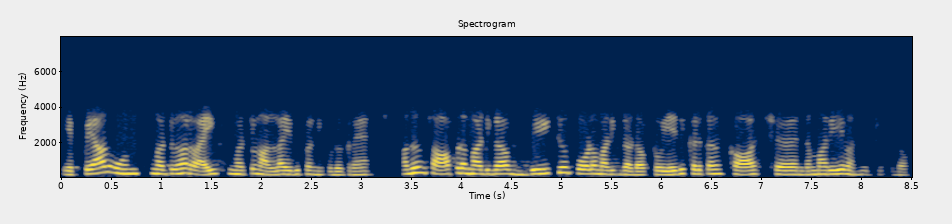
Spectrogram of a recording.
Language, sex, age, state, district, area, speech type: Tamil, female, 18-30, Tamil Nadu, Madurai, urban, conversation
